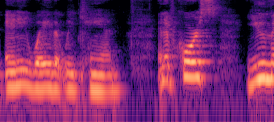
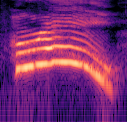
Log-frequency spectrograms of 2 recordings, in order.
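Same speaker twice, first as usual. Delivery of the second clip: much higher, louder cry of delight; joyful cheer; 10 dB louder than usual. Acted. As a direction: burst out cheering as the fish return. Fish come back to reef.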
